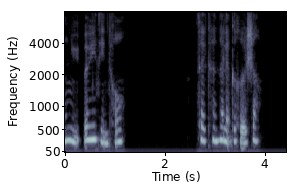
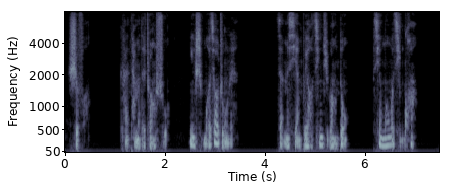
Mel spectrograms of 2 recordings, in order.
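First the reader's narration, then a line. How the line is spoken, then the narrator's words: Whispering. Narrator (Chinese): 左剑清 在小龙女耳边低声道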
